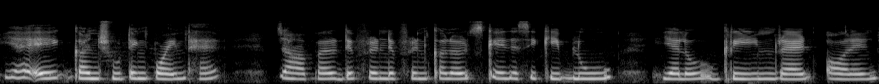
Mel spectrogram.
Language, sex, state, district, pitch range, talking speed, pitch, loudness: Hindi, female, Uttar Pradesh, Budaun, 255-275 Hz, 130 wpm, 265 Hz, -21 LUFS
